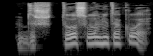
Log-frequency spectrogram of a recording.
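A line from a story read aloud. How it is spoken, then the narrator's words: Mumble while eating. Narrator (Russian): пробормотал Фан Му, продолжая есть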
